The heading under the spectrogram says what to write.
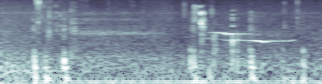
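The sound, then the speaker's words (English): A single faint cat meow in the background, high and drawn out, sliding downward in pitch, over a low hum with a few soft clicks and taps. “is that another cat that you've managed to steal off of somebody in the background?”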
